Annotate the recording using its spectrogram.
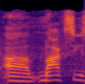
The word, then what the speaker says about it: MXE: So that's Moxie. Moxie is how you pronounce it, but it's spelled M-X-E.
